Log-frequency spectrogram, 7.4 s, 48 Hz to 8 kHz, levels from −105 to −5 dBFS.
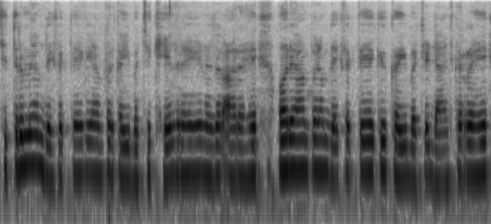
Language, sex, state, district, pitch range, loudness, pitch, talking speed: Hindi, male, Maharashtra, Sindhudurg, 145-160 Hz, -16 LUFS, 150 Hz, 250 wpm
